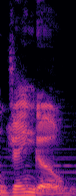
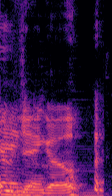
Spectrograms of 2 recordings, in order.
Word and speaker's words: Django: Well, that's actually the original Django. He actually sits down and has a drink with the new Django. D-J-A-N-G-O. The D is silent.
